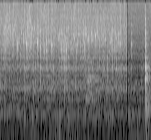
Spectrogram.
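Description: Sliced onions and green chillies frying in a pan with steady loud crackling sizzle up close, a few stirring scrapes, and a sharp clink just before the end.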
